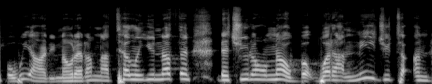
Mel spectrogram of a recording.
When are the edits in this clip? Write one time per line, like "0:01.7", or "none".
none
